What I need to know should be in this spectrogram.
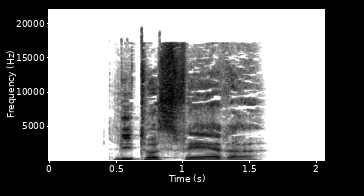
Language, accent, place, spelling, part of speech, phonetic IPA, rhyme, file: German, Germany, Berlin, Lithosphäre, noun, [litoˈsfɛːʁə], -ɛːʁə, De-Lithosphäre.ogg
- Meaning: lithosphere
